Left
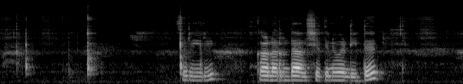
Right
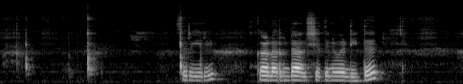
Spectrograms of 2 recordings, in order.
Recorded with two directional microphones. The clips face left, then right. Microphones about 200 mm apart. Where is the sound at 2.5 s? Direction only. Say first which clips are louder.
Right 2 dB; 10° right (ahead or behind).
